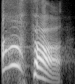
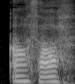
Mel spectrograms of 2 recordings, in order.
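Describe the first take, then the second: First: Very loud, high shout of the name; yelled. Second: Gentle. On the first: Merlin scolding Arthur on the floor, outraged yell. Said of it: "Merlin yelled". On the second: Merlin answering Arthur's sad confession, gentle murmur. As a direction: say the name tenderly, without force. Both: A narrator's reading.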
